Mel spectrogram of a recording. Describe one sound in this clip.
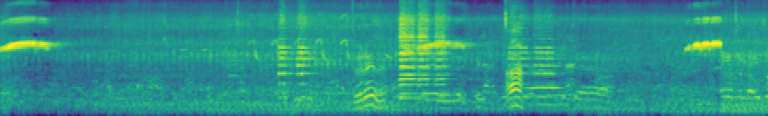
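Cars drive slowly past on a busy street.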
